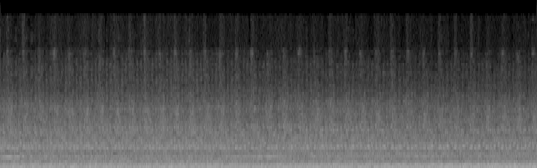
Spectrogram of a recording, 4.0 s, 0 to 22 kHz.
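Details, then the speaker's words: Volvo 244 idling after its ignition timing was corrected from 20° to 10° BTDC, vacuum unplugged (suspected cause of high fuel use and low torque): smooth, steady idle with an even beat, no stumbling or pinging; a lot smoother than before. "so this is where we at with the engine now I think it's a lot smoother that's one thing it is where it's supposed to be timing wise"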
